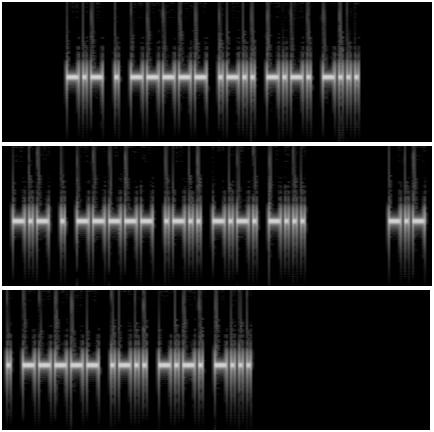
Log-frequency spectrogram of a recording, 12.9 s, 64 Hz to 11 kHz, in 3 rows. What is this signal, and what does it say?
Morse code, heard as a keyed tone, about 30 wpm, 700 Hz. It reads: KE0LCB KE0LCB KE0LCB
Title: USA Call Signs - 6 Characters - Repeated 3x - 30wpm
